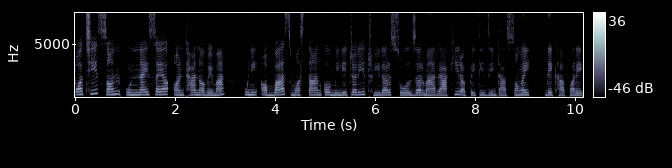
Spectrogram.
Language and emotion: Nepali, neutral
